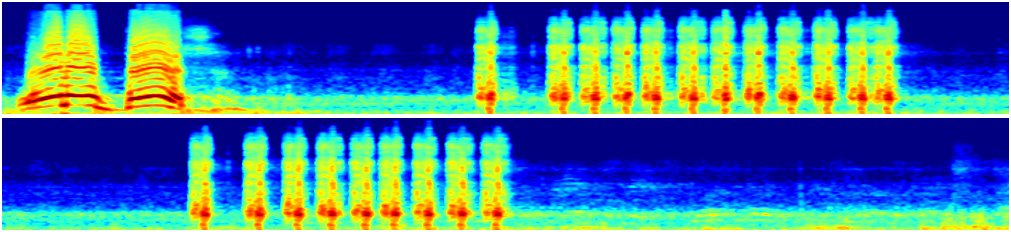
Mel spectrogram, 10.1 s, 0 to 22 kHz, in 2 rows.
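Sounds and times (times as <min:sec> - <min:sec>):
airsoft gun firing rapidly: 0:02.4 - 0:04.6, 0:06.0 - 0:07.6.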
